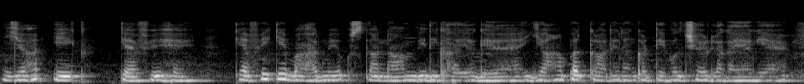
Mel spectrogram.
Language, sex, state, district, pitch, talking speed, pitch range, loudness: Hindi, female, Jharkhand, Ranchi, 190 Hz, 180 wpm, 180-200 Hz, -19 LUFS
